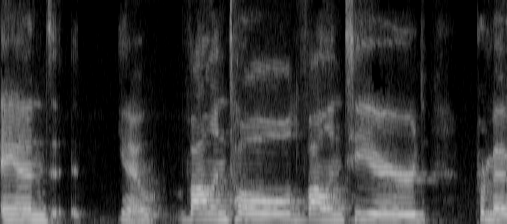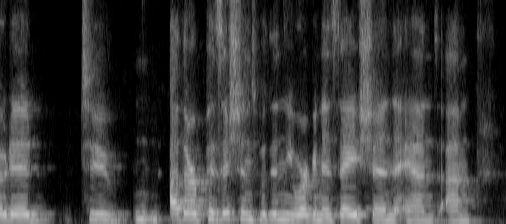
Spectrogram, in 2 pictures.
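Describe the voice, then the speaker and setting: A woman in an American accent, medium pitch, monotone, flat intonation and a very slow pace. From US South, New Orleans. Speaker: finance director. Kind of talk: webinar presentation. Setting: webinar.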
